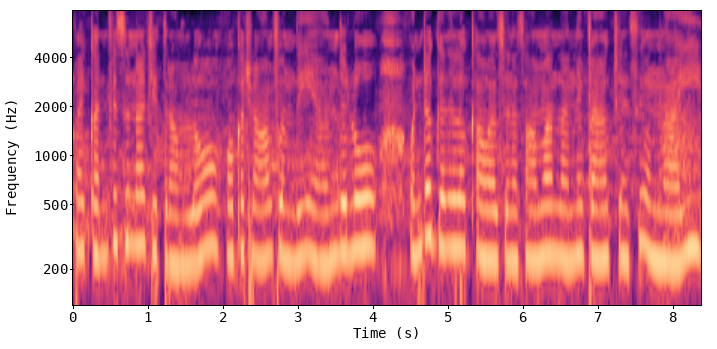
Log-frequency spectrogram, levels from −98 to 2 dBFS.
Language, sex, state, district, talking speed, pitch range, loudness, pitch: Telugu, female, Andhra Pradesh, Sri Satya Sai, 85 wpm, 230-270 Hz, -14 LUFS, 245 Hz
